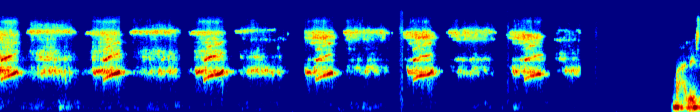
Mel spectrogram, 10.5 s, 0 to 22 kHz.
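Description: Rapid, regular noisy breaths, about 40 a minute, each with a high whistling, squeaky quality on both breathing in and out. This noisy, laboured breathing in a sleeping child points to a possible upper airway obstruction; the child needs to be sat up with the airway kept open.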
